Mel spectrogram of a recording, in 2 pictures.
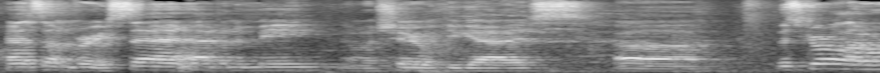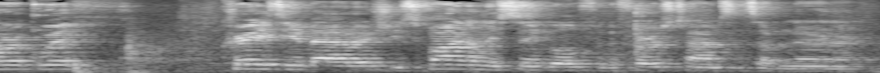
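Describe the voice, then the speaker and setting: A man doing stand-up comedy on a pub stage, deadpan and halting with frequent "uh"s. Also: on the high side, a little hiss or hum. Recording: echoey pub, distant from the mic.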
